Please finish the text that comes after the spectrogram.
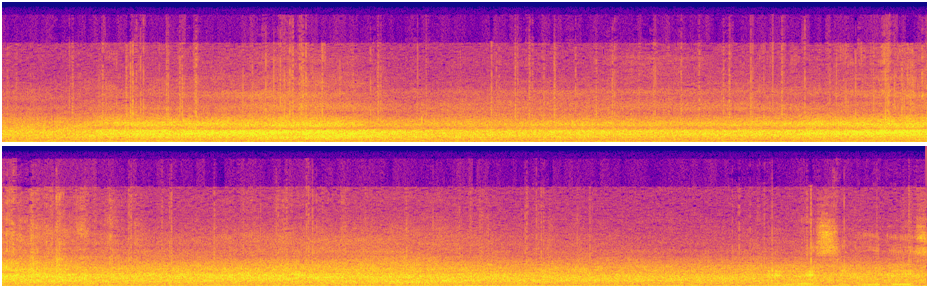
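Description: A jet airliner in a crazy taxi livery rolls toward the runway at Las Vegas's Harry Reid International Airport, giving a steady, loud engine rumble and roar that persists the whole time while a person talks over it.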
